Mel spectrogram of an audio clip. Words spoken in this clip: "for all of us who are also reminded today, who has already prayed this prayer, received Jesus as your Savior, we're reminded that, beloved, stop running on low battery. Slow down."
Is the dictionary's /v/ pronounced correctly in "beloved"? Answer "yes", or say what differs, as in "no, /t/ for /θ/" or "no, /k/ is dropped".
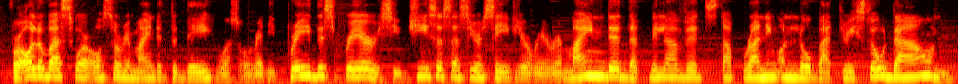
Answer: yes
